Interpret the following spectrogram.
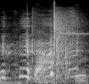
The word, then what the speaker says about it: Nkantsu: Nkantsu. There's a tone about There's a tone it, you and know.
